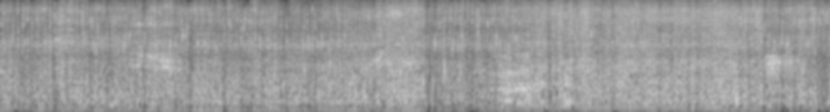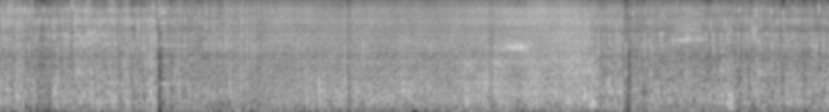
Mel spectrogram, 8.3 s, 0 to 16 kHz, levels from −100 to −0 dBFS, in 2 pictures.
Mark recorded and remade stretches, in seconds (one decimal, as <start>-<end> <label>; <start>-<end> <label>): 0.0-5.2 recorded; 5.2-7.1 remade; 7.1-8.3 recorded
